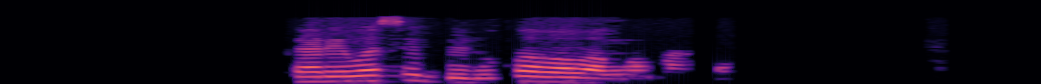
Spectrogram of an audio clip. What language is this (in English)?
Luo (Kenya and Tanzania)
